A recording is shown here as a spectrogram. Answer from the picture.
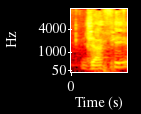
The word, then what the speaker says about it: Japhy: Jaffy es J-A-P-H-Y. – J-A-P-H-Y.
